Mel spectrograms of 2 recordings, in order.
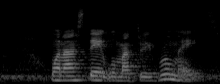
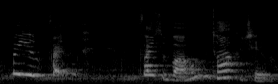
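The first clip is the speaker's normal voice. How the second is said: much higher squeak of indignation; high indignant retort; 8 semitones higher than usual. Retold or imitated. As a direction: fire it back, shocked and indignant. Acted confrontation with stalker.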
